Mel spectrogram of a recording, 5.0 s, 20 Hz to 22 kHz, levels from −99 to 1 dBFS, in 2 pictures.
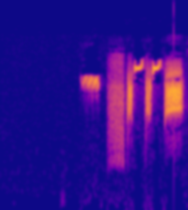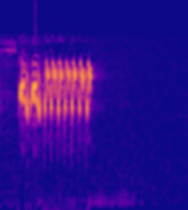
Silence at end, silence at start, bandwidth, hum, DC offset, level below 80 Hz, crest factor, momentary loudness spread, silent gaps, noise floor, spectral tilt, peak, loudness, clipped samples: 1.3 s; 1.1 s; 11.5 kHz; none; under 0.1%; under -90 dBFS; 18 dB; 12 LU; none; -80 dBFS; 11.5 dB/octave; 0 dBFS; -11 LUFS; under 0.1%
